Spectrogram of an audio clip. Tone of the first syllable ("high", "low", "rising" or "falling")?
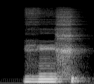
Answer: low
